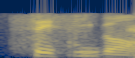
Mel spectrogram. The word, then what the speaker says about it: C'est si bon: C'est si bon.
